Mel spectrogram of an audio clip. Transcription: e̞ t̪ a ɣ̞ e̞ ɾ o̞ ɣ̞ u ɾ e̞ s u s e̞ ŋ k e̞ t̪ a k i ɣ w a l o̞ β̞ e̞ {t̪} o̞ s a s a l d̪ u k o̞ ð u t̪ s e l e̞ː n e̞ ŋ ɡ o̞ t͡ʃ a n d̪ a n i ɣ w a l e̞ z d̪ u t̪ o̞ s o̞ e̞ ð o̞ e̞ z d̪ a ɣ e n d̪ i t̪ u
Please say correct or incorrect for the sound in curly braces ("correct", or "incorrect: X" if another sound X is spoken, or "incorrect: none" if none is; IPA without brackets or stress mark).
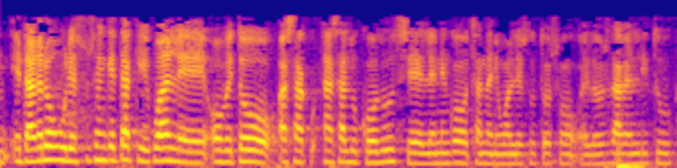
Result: correct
